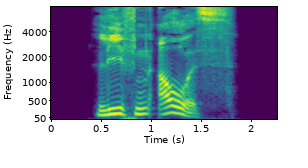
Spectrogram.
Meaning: inflection of auslaufen: 1. first/third-person plural preterite 2. first/third-person plural subjunctive II
- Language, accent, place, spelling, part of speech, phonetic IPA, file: German, Germany, Berlin, liefen aus, verb, [ˌliːfn̩ ˈaʊ̯s], De-liefen aus.ogg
